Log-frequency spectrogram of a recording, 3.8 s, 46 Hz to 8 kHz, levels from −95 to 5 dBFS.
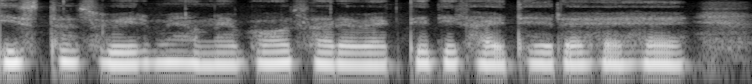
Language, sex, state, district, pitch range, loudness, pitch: Hindi, male, Assam, Kamrup Metropolitan, 160-175 Hz, -14 LUFS, 165 Hz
